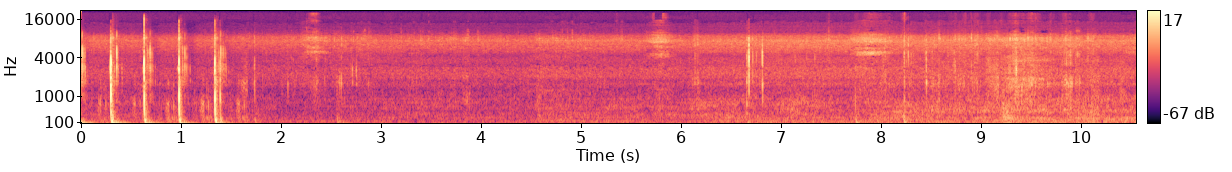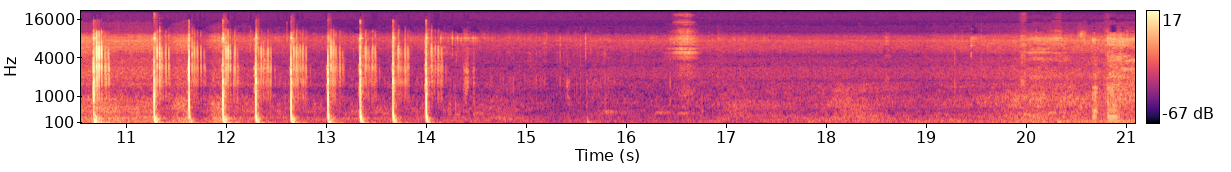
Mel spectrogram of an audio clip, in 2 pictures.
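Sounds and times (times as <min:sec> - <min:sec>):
hammer driving nail into shingle: 0:00.0 - 0:01.7, 0:10.7 - 0:14.2.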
